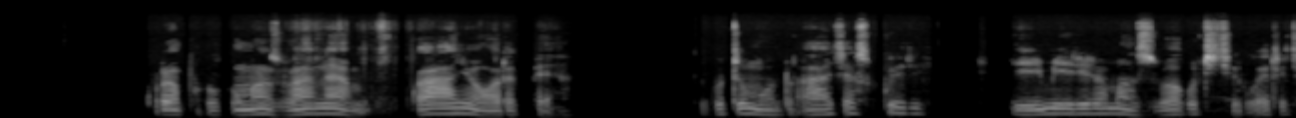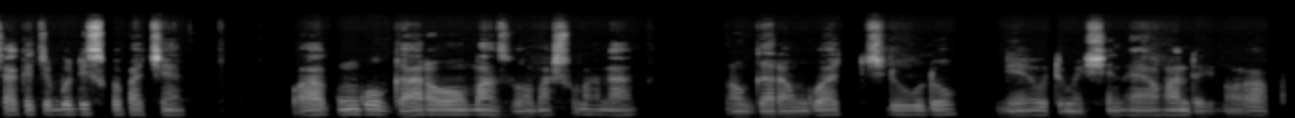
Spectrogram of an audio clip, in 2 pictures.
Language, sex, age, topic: Ndau, male, 18-24, health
